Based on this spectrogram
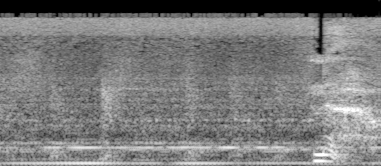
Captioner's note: footsteps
